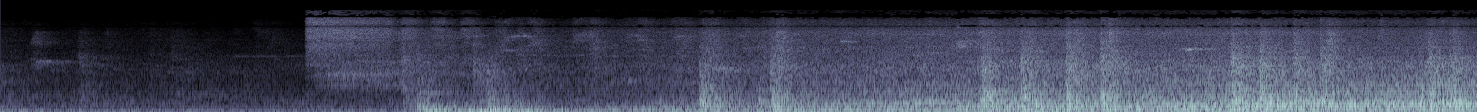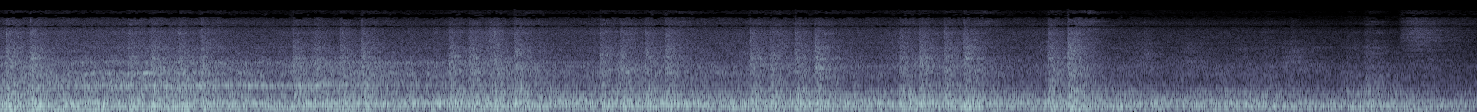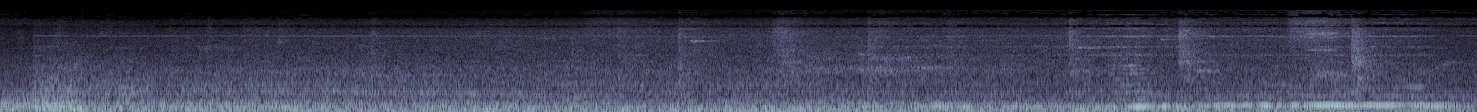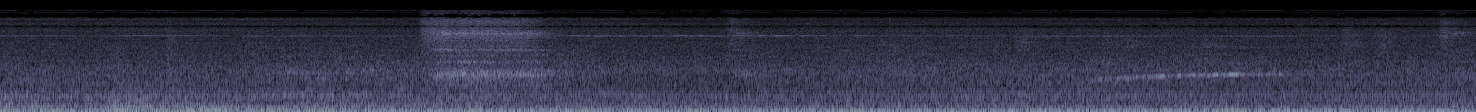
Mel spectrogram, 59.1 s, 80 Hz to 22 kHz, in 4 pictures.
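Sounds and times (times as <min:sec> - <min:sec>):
subway train passing at speed: 0:00.0 - 0:59.0
faint wheel squeal: 0:00.3 - 0:00.8.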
